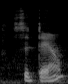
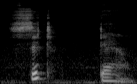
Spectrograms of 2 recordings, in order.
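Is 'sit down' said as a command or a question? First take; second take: question; command. First: It is said as a question, rising. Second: It is said as a forceful command. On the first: It asks whether to sit down. "which is why you would use a question mark" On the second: It orders someone to sit down. "an exclamation point"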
